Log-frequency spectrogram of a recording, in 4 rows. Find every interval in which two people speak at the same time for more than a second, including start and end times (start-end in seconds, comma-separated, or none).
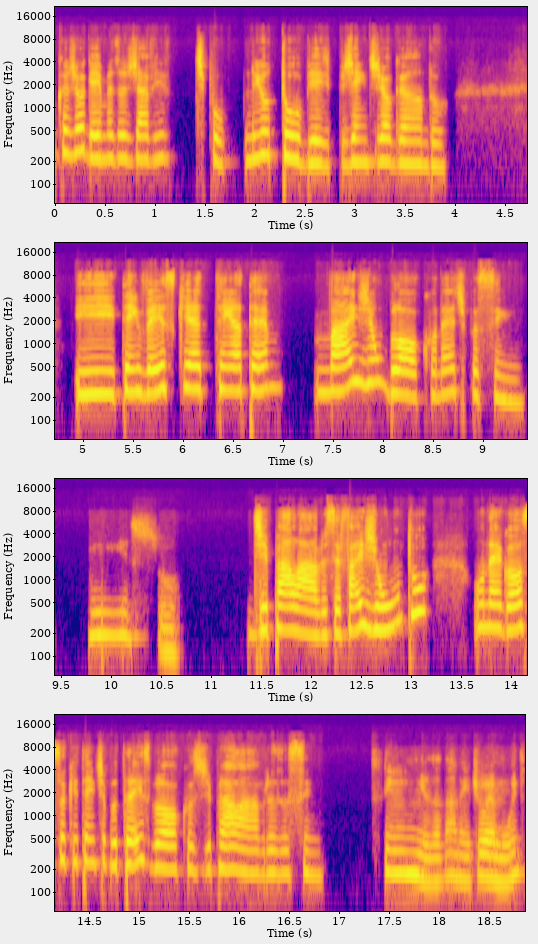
none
